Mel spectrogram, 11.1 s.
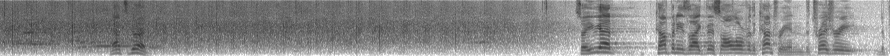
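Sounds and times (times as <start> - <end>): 
audience applause: 0.0 - 7.2
speech: 1.4 - 2.0, 7.2 - 11.1.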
